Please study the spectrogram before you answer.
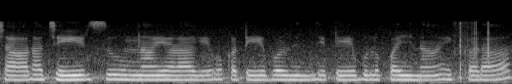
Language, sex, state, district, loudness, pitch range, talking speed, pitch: Telugu, female, Andhra Pradesh, Sri Satya Sai, -14 LUFS, 210-220 Hz, 115 wpm, 215 Hz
